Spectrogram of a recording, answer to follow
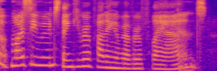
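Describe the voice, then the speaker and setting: A Canadian host chats through viewer comments on a relaxed livestream, affectionate and encouraging, calling her audience sweet names. Her voice sits high with big pitch swings, a brisk pace, and a darkish tone.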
